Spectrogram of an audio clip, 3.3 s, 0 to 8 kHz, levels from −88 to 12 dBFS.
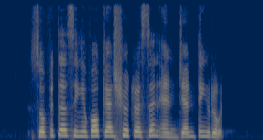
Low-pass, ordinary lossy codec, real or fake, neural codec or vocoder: none; none; fake; codec, 16 kHz, 1 kbps, FunCodec, trained on LibriTTS, 50 frames a second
